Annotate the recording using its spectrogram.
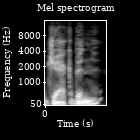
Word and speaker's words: Jacobin: uh, they can do that through Jacobin Magazine.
